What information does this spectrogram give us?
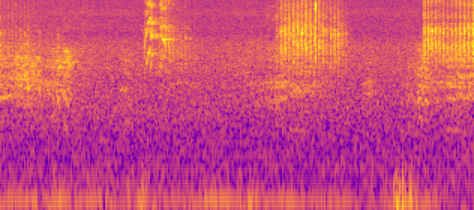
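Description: A crested caracara gives harsh, grating rattles in bursts of under a second, three times over, against a steady low hum and background noise.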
